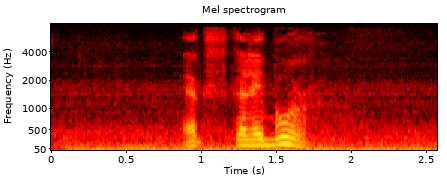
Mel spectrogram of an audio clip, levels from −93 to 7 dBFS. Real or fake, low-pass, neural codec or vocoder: real; 7.2 kHz; none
